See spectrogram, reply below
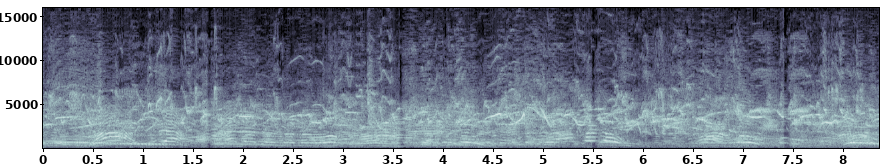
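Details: Competing Oriental magpie-robin (kacer) chattering nonstop (ngoceh) at a regional song contest in Kisaran, 23 February 2020, its beak never resting: dense torrent of sweeping whistles, squeaky slurs and scratchy notes, with commentary and crowd voices behind.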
